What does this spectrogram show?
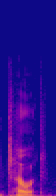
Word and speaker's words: Tarik: involves Tariq skubel and by Tariq I mean Tarik because if he mispronounced his name every single time on this podcast Tarik skubel going to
